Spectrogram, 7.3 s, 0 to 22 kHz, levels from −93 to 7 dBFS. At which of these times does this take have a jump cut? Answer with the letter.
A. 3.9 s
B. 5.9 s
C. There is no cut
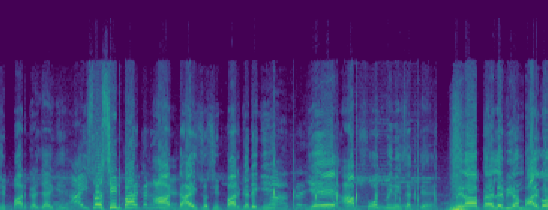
B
